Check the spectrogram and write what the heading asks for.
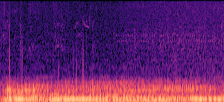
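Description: A recorded elephant rumble that researchers say contains a name: a deep, continuous, low throaty drone with layered harmonics that swells slightly and holds steady for a few seconds, loud and without any voices.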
